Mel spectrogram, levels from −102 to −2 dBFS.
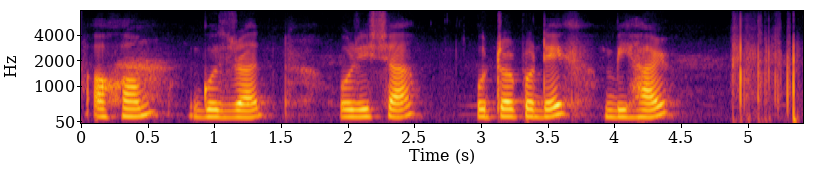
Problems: none marked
